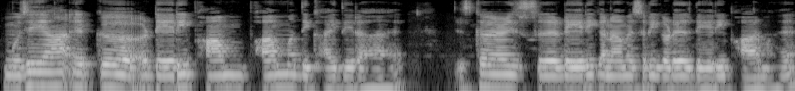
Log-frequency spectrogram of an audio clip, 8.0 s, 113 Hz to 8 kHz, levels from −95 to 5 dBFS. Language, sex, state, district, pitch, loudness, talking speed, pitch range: Hindi, male, Chhattisgarh, Korba, 115 Hz, -25 LUFS, 160 wpm, 115-125 Hz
